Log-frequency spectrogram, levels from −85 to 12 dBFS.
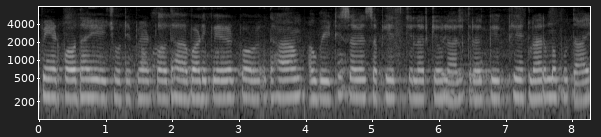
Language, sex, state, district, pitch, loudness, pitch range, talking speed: Hindi, female, Chhattisgarh, Kabirdham, 230 Hz, -26 LUFS, 230-235 Hz, 140 wpm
